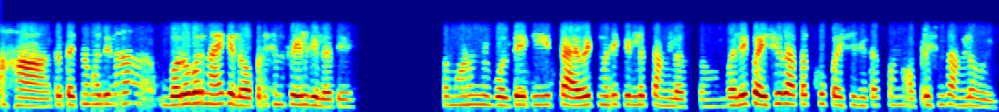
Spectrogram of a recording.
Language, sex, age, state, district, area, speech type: Marathi, female, 18-30, Maharashtra, Solapur, urban, conversation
